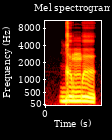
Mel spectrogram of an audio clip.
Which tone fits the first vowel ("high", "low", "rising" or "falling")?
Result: high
